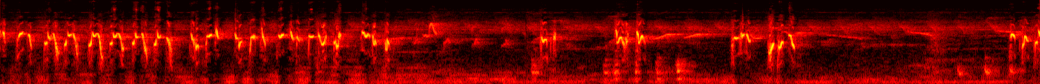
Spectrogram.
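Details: Riwikan chatter from a young, persistently singing sooty-headed bulbul kept to tutor other young bulbuls. Quick runs of sharp notes open the clip, then turn into scattered short phrases separated by quieter gaps.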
